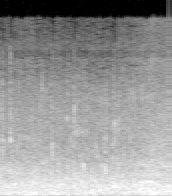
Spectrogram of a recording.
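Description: Shallow, low river running over many rocks, a steady close wash of rushing, burbling water that keeps going without a break and with no voices.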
